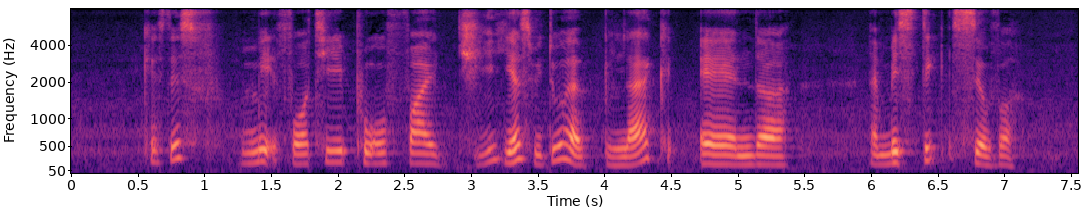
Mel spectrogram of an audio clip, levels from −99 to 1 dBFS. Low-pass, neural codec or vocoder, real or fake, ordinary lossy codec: none; codec, 16 kHz, 4 kbps, FunCodec, trained on LibriTTS, 50 frames a second; fake; none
